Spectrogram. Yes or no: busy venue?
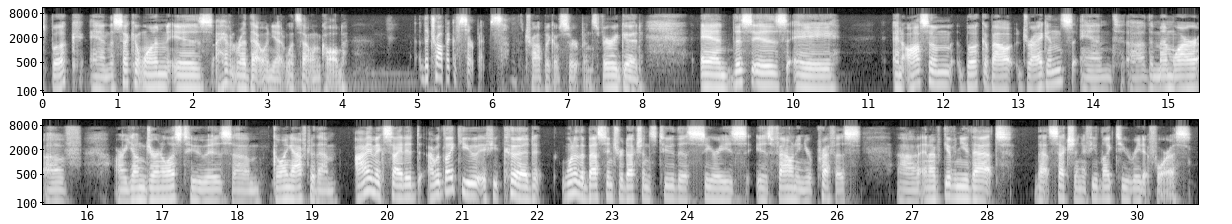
no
